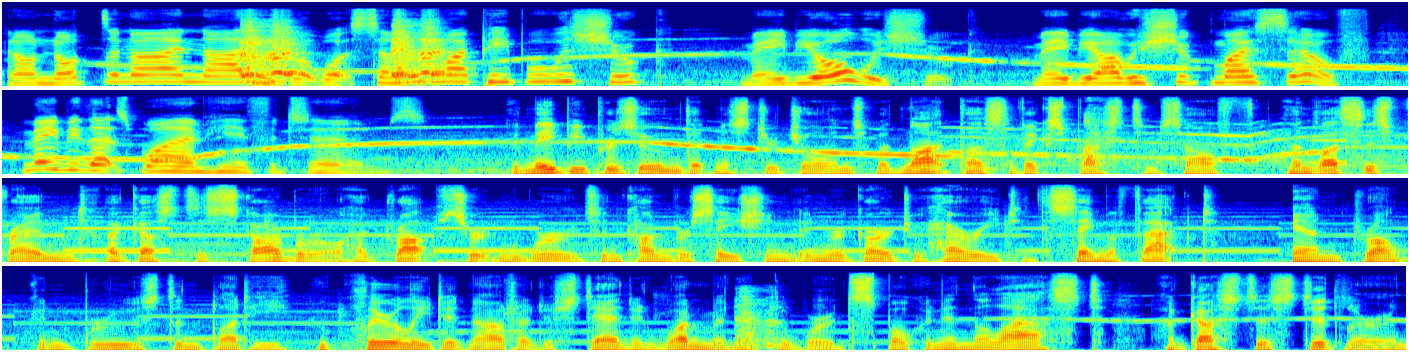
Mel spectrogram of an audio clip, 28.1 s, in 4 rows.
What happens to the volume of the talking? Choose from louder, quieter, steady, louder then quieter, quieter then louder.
steady.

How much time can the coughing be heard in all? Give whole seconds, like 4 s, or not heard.
2 s.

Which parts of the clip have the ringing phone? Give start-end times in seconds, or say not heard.
not heard.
